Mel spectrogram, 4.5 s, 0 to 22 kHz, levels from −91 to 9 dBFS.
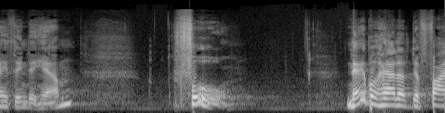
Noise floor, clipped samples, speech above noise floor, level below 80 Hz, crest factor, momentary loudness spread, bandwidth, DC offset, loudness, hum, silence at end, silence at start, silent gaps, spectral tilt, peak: -51 dBFS; under 0.1%; 35 dB; -58 dBFS; 18 dB; 21 LU; 17 kHz; under 0.1%; -15 LUFS; none; 0 s; 0 s; none; -3.5 dB/octave; 0 dBFS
